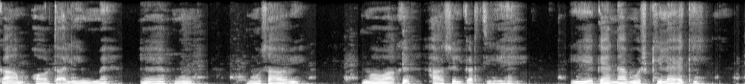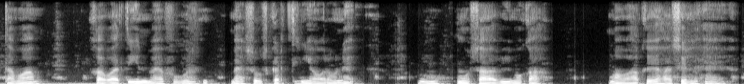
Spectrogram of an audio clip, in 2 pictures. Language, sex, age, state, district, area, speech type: Urdu, male, 45-60, Uttar Pradesh, Rampur, urban, spontaneous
